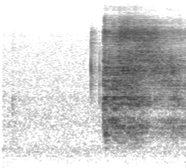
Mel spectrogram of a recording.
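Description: Crossguard lightsaber's sound board playing its ignition sound through the hilt speaker: a faint click, then a sudden loud ignition about one and a half seconds in that carries on as the blade's running sound.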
